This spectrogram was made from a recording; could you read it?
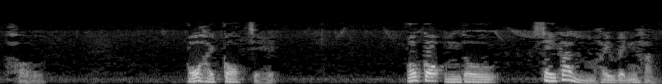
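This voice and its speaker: An actor with a Hong Kong Cantonese accent playing the Buddha as a serene, kindly teacher in a radio drama, speaking in a measured, reassuring way. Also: male voice, medium pitch, very animated, a little hiss or hum. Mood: solemn teaching. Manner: measured, instructive, gently reassuring. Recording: muffled lo-fi radio recording, faint music.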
